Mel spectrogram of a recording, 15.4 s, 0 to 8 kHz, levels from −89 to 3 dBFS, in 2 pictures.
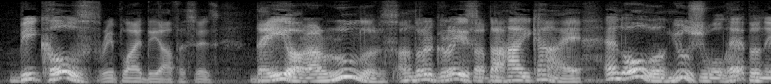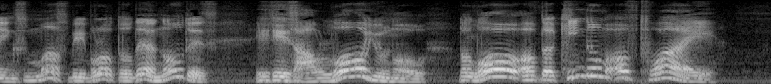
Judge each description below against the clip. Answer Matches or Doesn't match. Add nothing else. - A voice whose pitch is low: Matches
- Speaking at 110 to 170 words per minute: Matches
